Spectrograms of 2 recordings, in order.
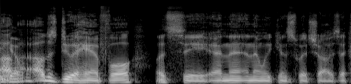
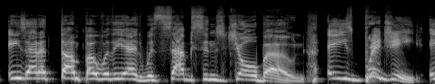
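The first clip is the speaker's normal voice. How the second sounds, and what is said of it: Cockney accent. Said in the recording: “most of these work really well if you say them in a Cockney accent”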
